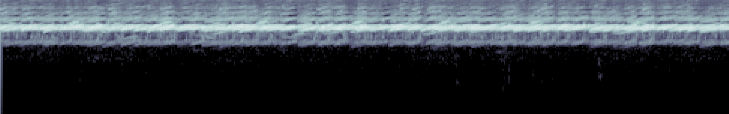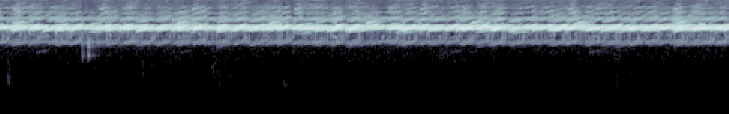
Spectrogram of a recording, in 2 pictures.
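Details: Spring breeding chorus of Northern Spring Peeper frogs at a woodland pond at dusk, after above-freezing nights: countless high piping peeps blending into one deafening, shrill ringing wall.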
